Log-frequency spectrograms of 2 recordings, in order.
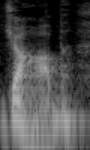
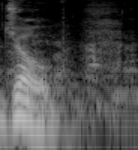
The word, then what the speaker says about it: Job: of you know job not pronounced job but job job um is one of my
